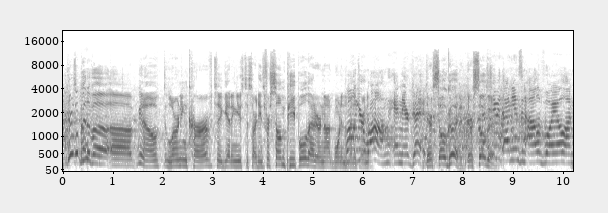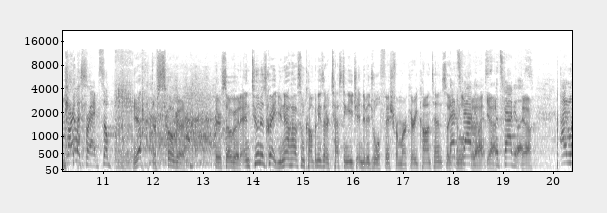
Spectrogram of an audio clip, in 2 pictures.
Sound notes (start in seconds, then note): 7.3 audience laughing; 11.2 blows raspberry; 11.6 audience laughing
